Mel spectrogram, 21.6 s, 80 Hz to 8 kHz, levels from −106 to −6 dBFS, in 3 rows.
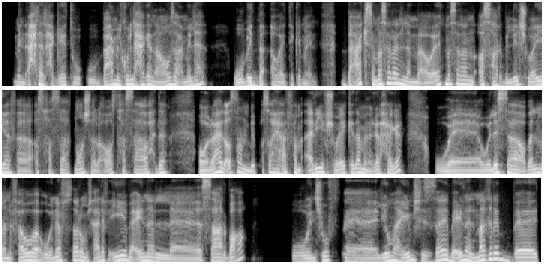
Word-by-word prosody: من 110 -2 -5
أحلى 145 - +4
الحاجات 125 0 -3 0.2
وباعمل 120 +7 0
كل 150 +2 +3
حاجة 135 +2 +3
أنا 125 -6 0
هاعوز 125 +7 +1
أعملها، 130 - 0 0.4
وبيتبقى 115 +2 0
وقت 110 +1 -7
كمان. 95 -2 -9 0.3
بعكس 135 +7 0
مثلًا 175 +6 +4
لمّا 120 -8 +1
أوقات 135 +10 -1
مثلًا 150 -3 +2
أسهر 130 -5 +1
بالليل 105 +7 -1
شوية، 130 +3 +2
فأصحى 115 +1 -7
الساعة 120 +2 -6
12:00 120 -2 -3
أو - - -5
أصحى 135 +2 -8
الساعة 115 0 -2
13:00 135 +1 -1 0.4
هو 105 -1 +1
الواحد 155 +8 +4
أصلًا 140 -3 +1
بيبقى 100 +4 -4
صاحي 140 0 +1
عارفة 135 +1 -1
مقريف 145 +5 +1
شوية 125 -2 0
كده 140 +1 +1
من 120 -8 +1
غير 115 +7 -2
حاجة، 120 +1 0 0.4
و 100 +2 -2 0.4
ولسه 135 +7 +4
عقبال 120 +4 0
ما 125 -5 +2
نفوّق 135 +6 +2
ونفطر 135 +5 -1
ومش 120 -4 -2
عارف 135 +4 -1
إيه، 155 +5 +3
بقينا 130 +1 +1
ال 110 -4 -1 0.4
الساعة 125 +4 +1
16:00 125 - -2 0.6
ونشوف 110 +7 -2
اليوم 110 +3 -1
هيمشي 125 +2 +1
إزاي، 140 +11 +1
بقينا 140 +1 +3
المغرب، 155 +2 +1
آآ، 125 0 +2
125 Hz, 165 wpm, -22 LUFS, 110-140 Hz, 0.6 s, أحلى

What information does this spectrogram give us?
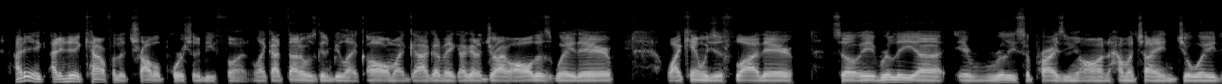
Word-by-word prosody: I - - +2
didn't 175 -10 +1
I 115 - +3
didn't 135 +4 +2
account 125 - -1
for - - -4
the 95 -3 -3
travel 105 -2 0
portion 95 +1 -3
to 90 - -3
be 90 0 -4
fun. - - -7
Like - - -6
I - - +2
thought 100 -1 0
it - - +2
was 95 -2 -1
gonna 90 - -1
be 90 - -1
like, 85 -2 -3
"Oh 95 -1 +2
my 90 -2 -2
God, 90 +2 -1
I - - -1
gotta 95 +1 -1
make 95 0 -1
I 90 - 0
gotta 95 -1 +2
drive 90 +1 +1
all 95 +3 +3
this 95 -1 0
way 95 -1 +2
there. 95 +1 +3 0.5
Why - - +1
can't 105 -2 0
we 100 - +2
just 95 0 0
fly 100 -1 +2
there?" 95 -1 +2 0.4
So 95 -2 0
it 100 0 +2
really, 110 0 +3
uh, 95 -2 +2
it 95 0 -1
really 95 +3 0
surprised 95 0 -1
me 90 - -2
on 90 0 -1
how 95 +2 -2
much 90 -3 -2
I 90 - +2
enjoyed 90 0 0
95 Hz, 255 wpm, -23 LUFS, 90-100 Hz, 0.5 s, I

